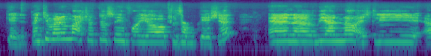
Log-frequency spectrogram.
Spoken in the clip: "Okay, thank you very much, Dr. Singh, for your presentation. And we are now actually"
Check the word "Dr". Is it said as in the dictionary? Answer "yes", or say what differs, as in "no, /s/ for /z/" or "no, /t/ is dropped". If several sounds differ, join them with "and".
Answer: no, /k/ is dropped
